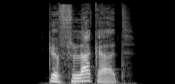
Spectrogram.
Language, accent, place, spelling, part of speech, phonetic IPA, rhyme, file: German, Germany, Berlin, geflackert, verb, [ɡəˈflakɐt], -akɐt, De-geflackert.ogg
- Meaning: past participle of flackern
